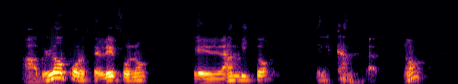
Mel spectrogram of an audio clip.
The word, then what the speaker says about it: teléfono: teléfono en la antes penúltima, aunque tenga una sílaba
